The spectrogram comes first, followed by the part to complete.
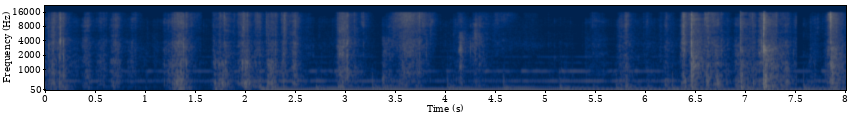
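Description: Background music with a steady low bass comes in about two seconds in. Under it, a serrated knife scrapes and saws through packing tape on a cardboard box, with short scrapes and knocks, several close together near the end.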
